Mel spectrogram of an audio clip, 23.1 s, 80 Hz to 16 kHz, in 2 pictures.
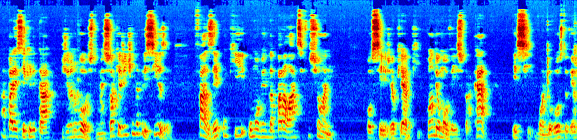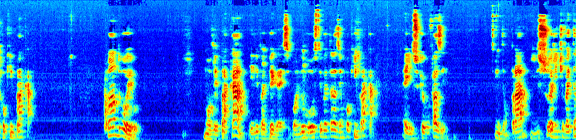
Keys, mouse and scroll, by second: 10.0 click, 11.1 g, 12.4 click, 14.2 click, 15.4 click, 17.0 click, 17.6 g, 19.1 click, 20.5 alt+g, 21.9 click.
